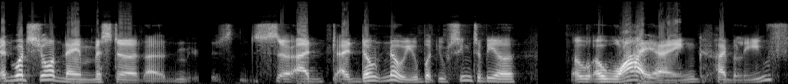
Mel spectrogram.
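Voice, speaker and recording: A man's put-on character voice at medium pitch, fairly slow, with very wide pitch swings. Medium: actual play. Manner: hesitant, wordy and lecturing.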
